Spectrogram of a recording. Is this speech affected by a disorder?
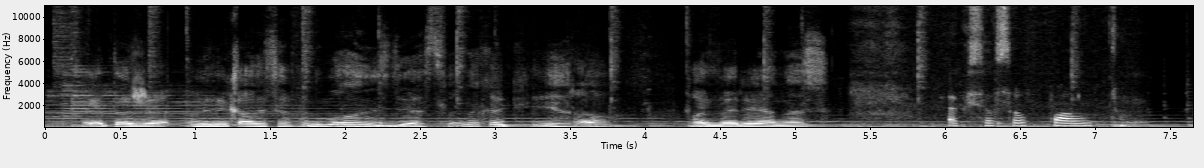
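Yes: cerebral palsy.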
